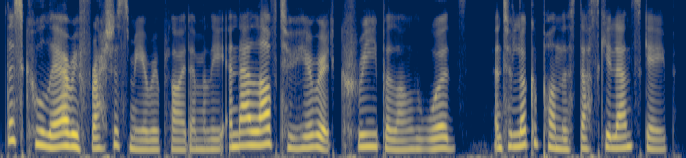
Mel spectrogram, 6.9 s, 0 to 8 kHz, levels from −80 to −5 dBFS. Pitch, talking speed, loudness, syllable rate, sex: 210 Hz, 210 wpm, -21 LUFS, 5.2 syllables/s, female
